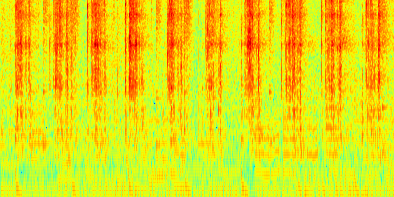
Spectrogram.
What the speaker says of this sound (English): get the ratchet. And I'll do it tight, but not too tight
